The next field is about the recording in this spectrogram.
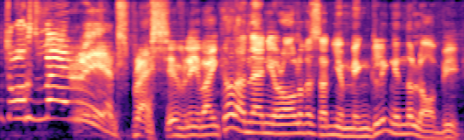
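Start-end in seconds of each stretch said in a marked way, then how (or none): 0.1-2.0 father impression. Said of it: "talking like my father".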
